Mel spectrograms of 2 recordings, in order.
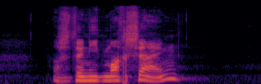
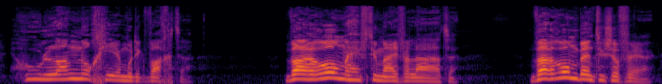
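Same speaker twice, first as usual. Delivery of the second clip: a hint of a pleading cry, louder on each "Waarom"; 2 semitones higher, 4 dB louder than usual. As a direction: echo the psalm's lament. Voices the believer's cry. (een vleugje smekende klacht)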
